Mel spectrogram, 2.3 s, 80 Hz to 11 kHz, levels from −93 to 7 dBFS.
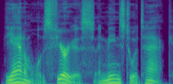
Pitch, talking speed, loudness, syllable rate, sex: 105 Hz, 210 wpm, -20 LUFS, 5.6 syllables/s, male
